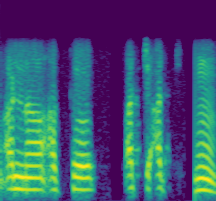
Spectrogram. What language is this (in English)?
Sanskrit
